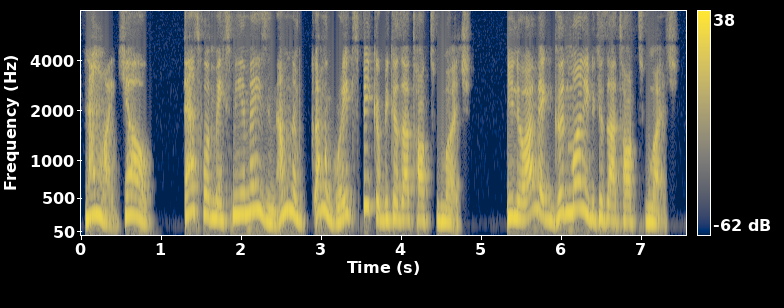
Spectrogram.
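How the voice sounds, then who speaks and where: A woman author, guest in a casual interview, speaks expressively in a slightly high, somewhat fast, breathy voice. She tells stories by acting out quoted voices and uses slang.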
